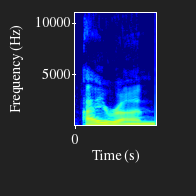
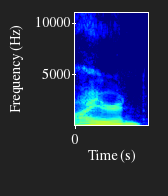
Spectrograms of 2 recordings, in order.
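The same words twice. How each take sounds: First: "Iron" said as "eye-run"; playful mispronunciation. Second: Said in the usual way. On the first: Pretend. Streamer spots iron in the game, playfully saying "Iron" as eye-run.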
